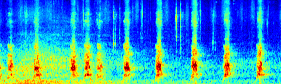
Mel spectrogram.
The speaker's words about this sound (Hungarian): Szép erős hangja van ennek a kutyának.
